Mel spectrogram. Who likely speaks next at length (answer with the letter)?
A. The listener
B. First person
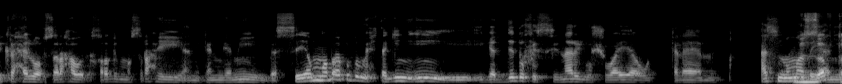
A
